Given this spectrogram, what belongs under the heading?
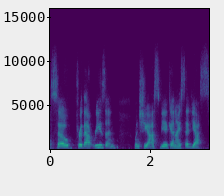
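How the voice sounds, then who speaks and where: This is an ordinary speaking voice, a woman with fairly low pitch. She talks at a moderate pace. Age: 60s. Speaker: dietitian and product distributor. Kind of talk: testimony. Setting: video call.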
